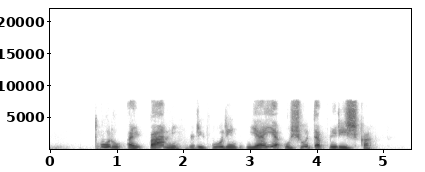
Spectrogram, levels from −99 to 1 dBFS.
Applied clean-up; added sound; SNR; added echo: neural mask model DeepFilterNet 3.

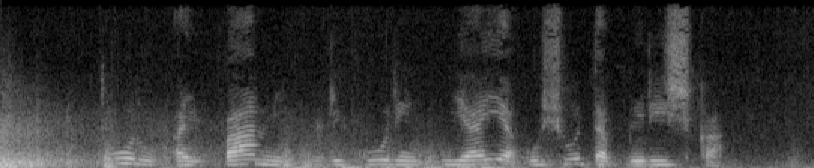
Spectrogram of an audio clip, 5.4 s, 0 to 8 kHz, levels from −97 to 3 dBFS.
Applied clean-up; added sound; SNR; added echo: none; Thunder / Rain; 2 dB; none.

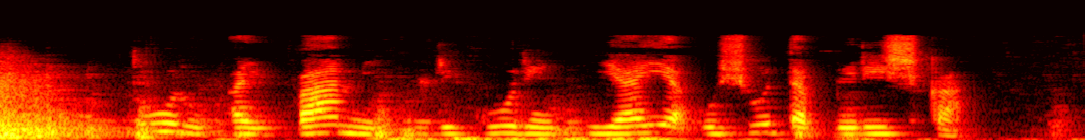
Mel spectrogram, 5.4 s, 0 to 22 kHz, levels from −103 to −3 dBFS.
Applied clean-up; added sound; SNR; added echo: classical method log-MMSE.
